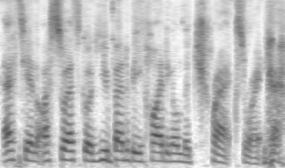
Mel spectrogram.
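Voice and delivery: ordinary talk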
